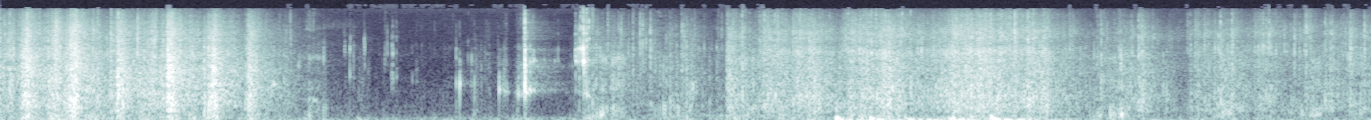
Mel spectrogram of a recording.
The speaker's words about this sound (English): They are nice and crunchy. They are nice and crunchy, and I like the general taste of them.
